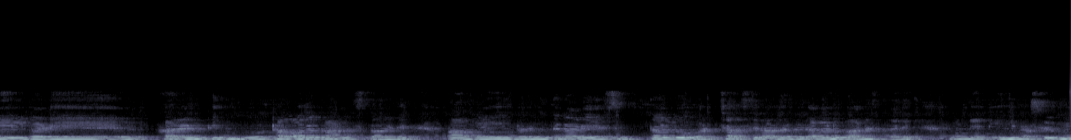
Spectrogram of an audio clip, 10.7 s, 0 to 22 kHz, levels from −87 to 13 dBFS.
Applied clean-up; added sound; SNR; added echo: neural separator model SepFormer DNS4.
